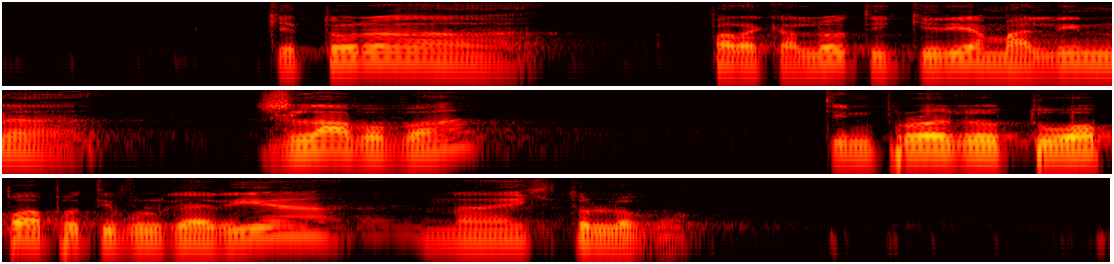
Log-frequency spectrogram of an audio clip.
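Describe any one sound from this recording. An elderly man speaks into a microphone over loudspeakers in a large hall.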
